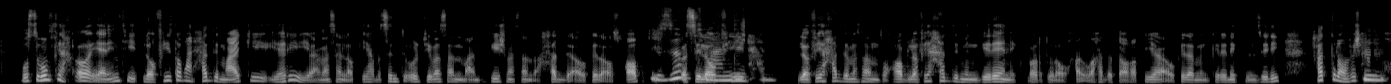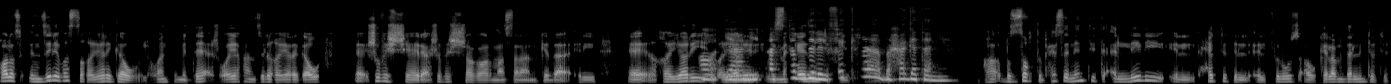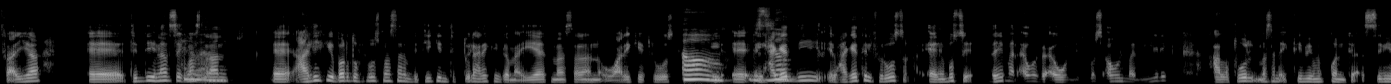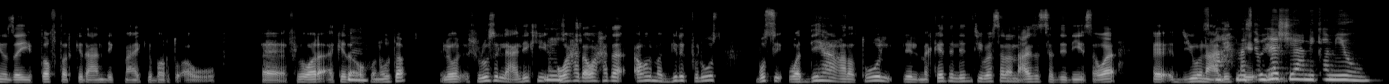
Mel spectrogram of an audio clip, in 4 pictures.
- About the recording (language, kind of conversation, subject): Arabic, advice, الإسراف في الشراء كملجأ للتوتر وتكرار الديون
- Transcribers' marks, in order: none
